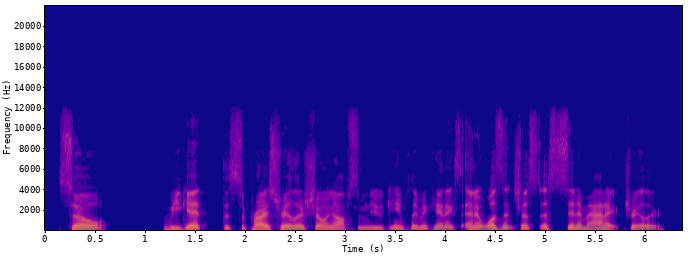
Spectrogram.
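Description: In a very clean recording with a silent background and a dry, close sound with no echo, a man with an ordinary speaking voice talks at a fairly quick pace, medium in pitch with ordinary pitch variation. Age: young. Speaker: returning podcast guest. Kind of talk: casual chat.

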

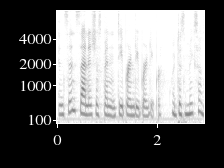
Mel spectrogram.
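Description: Her medium-pitched voice has a bright, sharp tone, and the woman sounds animated. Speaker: podcast host and spiritual business coach. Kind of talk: casual monologue.

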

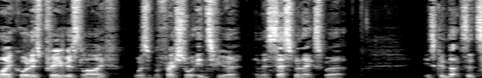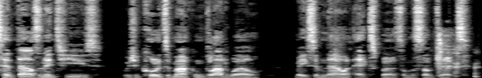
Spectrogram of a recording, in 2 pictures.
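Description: Lively intonation runs through the speech. The pace is very fast. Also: man, fairly low pitch for a man. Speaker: podcast co-host. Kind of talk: casual chat. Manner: halting, repeats words.

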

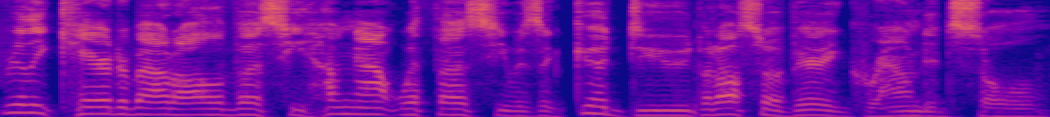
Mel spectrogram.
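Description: Over a silent background on a very clean recording, a man with an American accent talks fairly quickly with hardly any pauses, his fairly high, somewhat breathy voice full of lively intonation. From Chicago area, Illinois (Evanston). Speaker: actor. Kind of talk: casual interview chat.

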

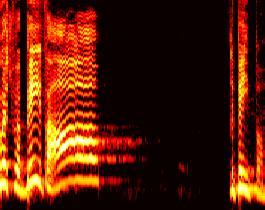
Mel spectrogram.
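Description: With a bright, sharp tone, a man projects a raised voice full of lively intonation. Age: 70s. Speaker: pastor. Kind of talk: sermon. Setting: church. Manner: halting.

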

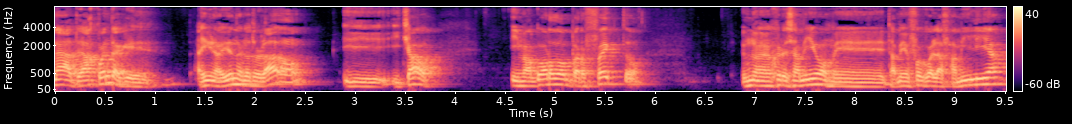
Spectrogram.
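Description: Lively intonation rides over very even loudness at a fairly slow pace, with audible room echo. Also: man, medium pitch for a man. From Argentina, Buenos Aires. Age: 30s. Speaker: podcast co-host, entrepreneur. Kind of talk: casual chat.

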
